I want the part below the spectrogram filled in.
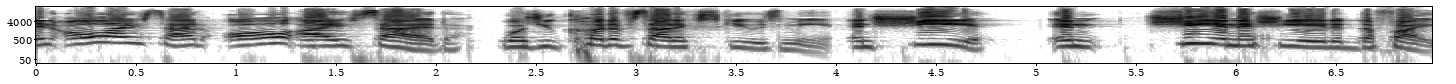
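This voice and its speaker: Loud and animated, a woman speaks fairly slowly at a fairly high pitch, her voice swinging very widely in pitch with hardly any pauses. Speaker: podcast co-host. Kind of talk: heated debate.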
